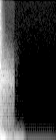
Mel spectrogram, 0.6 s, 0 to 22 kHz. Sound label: soft hit normal; ThePro365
